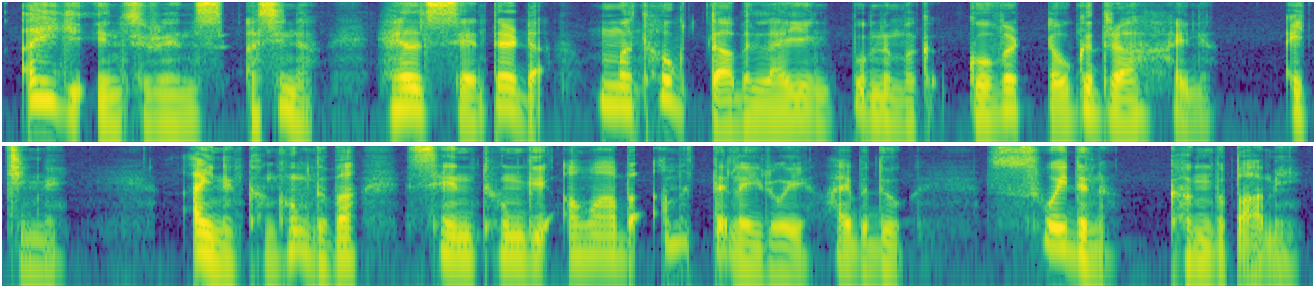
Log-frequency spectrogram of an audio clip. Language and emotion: Manipuri, fearful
